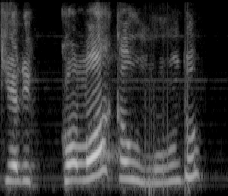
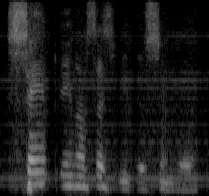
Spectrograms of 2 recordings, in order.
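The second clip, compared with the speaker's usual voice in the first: fervent prayer; 5 semitones lower than usual. Acted. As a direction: pray humbly to God on behalf of the church. Leads a prayer over music. (oração fervorosa e íntima)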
